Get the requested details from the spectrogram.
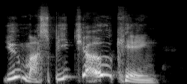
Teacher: with you must be joking, the intonation is often very stressed because of the surprise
